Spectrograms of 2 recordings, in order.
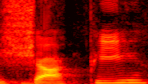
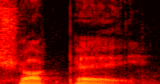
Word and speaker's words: Shakopee: by the way Shakopee you think it should be shock P it's shock pay shock pay is how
